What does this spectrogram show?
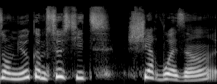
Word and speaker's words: ShareVoisins: Cher Voisin, cher qui s'écrit S-H-A-R-E, partagé en anglais.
